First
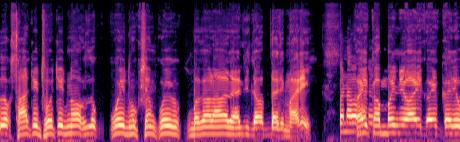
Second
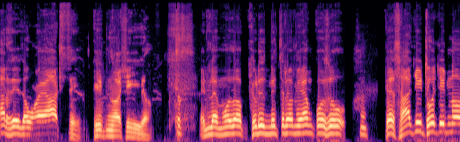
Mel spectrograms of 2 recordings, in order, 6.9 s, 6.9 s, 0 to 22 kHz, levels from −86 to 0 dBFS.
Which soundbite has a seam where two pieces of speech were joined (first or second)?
first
